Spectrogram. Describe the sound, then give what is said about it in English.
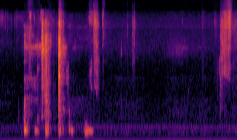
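Papers rustle and shuffle as they are being graded, in a quick cluster of crisp, crinkly bursts, then a pause before another soft rustle at the end. No one speaks. “Grading these papers. That's what y'all hear ruffling.”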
